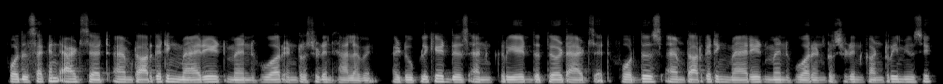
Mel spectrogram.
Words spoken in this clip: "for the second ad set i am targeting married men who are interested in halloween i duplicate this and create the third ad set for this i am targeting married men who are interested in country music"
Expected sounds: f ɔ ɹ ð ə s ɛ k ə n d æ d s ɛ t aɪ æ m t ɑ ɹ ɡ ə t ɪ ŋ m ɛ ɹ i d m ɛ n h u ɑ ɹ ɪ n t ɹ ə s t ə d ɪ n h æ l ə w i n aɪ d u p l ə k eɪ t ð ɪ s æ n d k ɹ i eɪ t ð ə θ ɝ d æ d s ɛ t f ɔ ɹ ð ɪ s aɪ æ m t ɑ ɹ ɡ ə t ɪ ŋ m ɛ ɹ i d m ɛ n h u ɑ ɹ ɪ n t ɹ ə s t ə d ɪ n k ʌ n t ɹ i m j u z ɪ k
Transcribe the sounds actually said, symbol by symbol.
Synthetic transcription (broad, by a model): f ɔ ɹ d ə s ɛ k ə n d æ d s ɛ t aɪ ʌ m t ɑ ɹ ɡ ə t ɪ ŋ m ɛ ɹ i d m ɛ n h u ɑ ɹ ɪ n t ɹ ə s t ə d ɪ n h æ l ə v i n aɪ d u p l ə k eɪ t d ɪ s æ n d k ɹ i eɪ t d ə t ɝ d æ d s ɛ t f ɔ ɹ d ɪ s aɪ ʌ m t ɑ ɹ ɡ ə t ɪ ŋ m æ ɹ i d m ɛ n h u ɑ ɹ ɪ n t ɹ ə s t ə d ɪ n k ʌ n t ɹ i m j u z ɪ k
